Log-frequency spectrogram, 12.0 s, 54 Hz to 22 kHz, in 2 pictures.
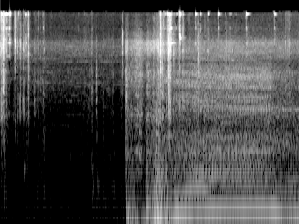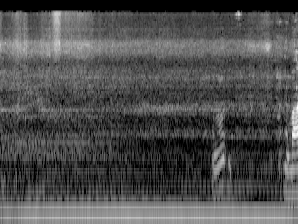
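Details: Ford Focus 1 1.8 Zetec with surging idle, cold start after throttle body cleaning: starter cranks briefly, engine catches at a high cold idle that eases down steadily and runs smooth; normal cold start.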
